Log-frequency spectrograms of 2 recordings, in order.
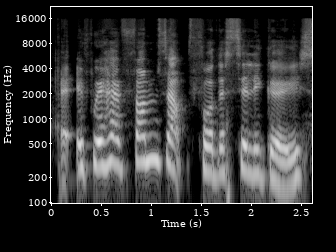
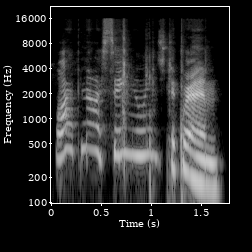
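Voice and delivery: much higher, puzzled why; surprised question; 11 semitones higher than usual. Real, not acted. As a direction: exclaim at her own oversight. Surprised at herself.

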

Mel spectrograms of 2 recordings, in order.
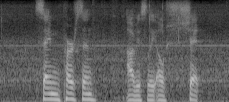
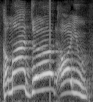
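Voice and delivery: high, loud exasperated shout; frustrated yell; 14 semitones higher, 6 dB louder than usual. Real, not acted. Gamer shouting at the game, frustrated yell. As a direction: shout at the screen.

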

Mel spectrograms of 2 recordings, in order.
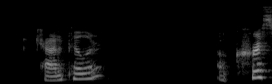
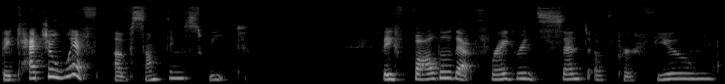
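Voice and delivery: bright, louder read-aloud storytelling voice; picture book reading; 3 semitones higher, 5 dB louder than usual. Acted. Reading a butterfly picture book to young children, lively and bright.

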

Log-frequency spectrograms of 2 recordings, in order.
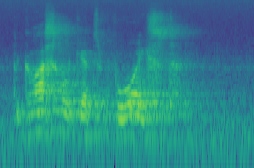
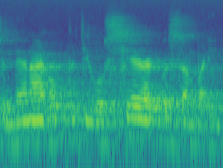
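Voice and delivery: ordinary talk, nothing marked

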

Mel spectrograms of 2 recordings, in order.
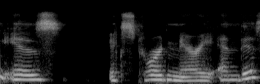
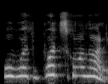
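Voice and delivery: high, urgent question; mirrored agitation; 10 semitones higher, 4 dB louder than usual. Retold or imitated. Caregiver meeting an agitated resident, urgently mirroring. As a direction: ask it at the upset person's intensity. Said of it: "I mirrored her anxiety and anger".

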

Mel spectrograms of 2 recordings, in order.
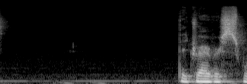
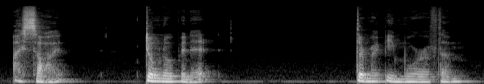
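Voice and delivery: trembling voice. A narrator's reading. Old woman warning the driver, lightly trembling. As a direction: warn them with mild fear. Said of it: "in a trembling voice".

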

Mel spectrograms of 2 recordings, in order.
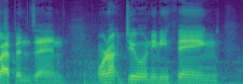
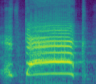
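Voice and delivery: much higher and louder, yelling in glee; triumphant shout; 11 dB louder than usual. Real, not acted. Player shouting that his lost thought returned. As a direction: burst out as the idea comes back.

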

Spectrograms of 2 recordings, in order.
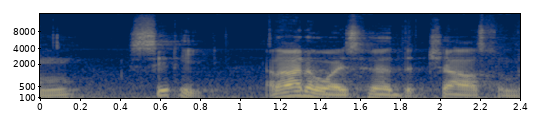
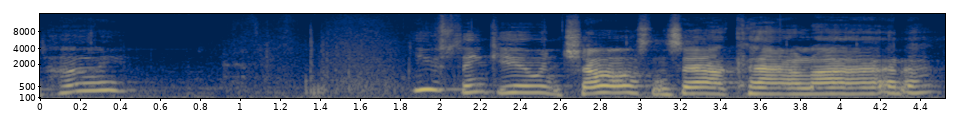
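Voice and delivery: put-on twangy Southern accent. Motel clerk questioning a lost tourist, twangy Southern accent. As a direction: mimic a Southern woman in a very high twang. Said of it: "her accent was so weird and twangy".

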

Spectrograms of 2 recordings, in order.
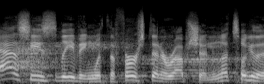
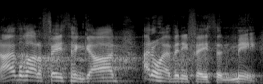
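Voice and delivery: normal talking voice

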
